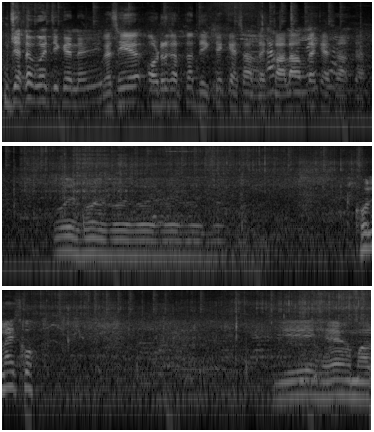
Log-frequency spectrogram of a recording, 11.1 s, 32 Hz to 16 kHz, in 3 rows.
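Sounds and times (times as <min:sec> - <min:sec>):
people talking: 0:00.0 - 0:06.4, 0:08.5 - 0:11.0.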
